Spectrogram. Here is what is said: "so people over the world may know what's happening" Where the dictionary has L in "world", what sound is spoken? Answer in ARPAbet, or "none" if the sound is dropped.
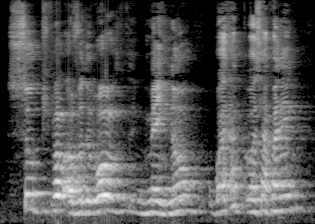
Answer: L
